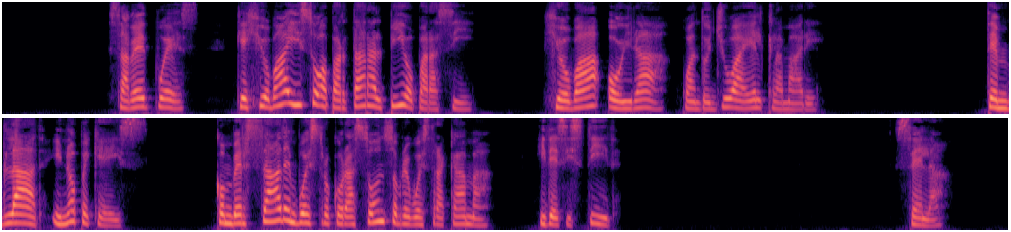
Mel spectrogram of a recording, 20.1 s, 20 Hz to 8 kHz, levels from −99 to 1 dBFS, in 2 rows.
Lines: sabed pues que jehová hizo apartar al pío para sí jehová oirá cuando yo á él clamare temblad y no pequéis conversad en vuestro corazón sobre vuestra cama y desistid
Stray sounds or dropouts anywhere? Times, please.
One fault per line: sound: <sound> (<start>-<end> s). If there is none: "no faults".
no faults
